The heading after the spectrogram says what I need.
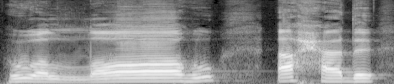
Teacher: اسے کھینچ کے پڑھنا ہے لفظ اللہ کو، کیونکہ اس کے اوپر کھڑا زبر ہے، اور اس کے علاوہ اس کو اپنے موٹا بھی پڑھنا ہے۔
